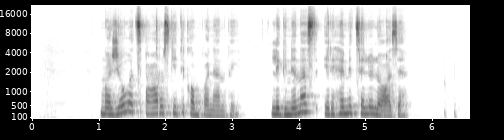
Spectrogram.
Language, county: Lithuanian, Vilnius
